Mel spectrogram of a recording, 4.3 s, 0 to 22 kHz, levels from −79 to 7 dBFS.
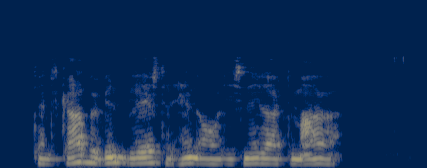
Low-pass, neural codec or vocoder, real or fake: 5.4 kHz; codec, 16 kHz, 16 kbps, FreqCodec, larger model; fake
